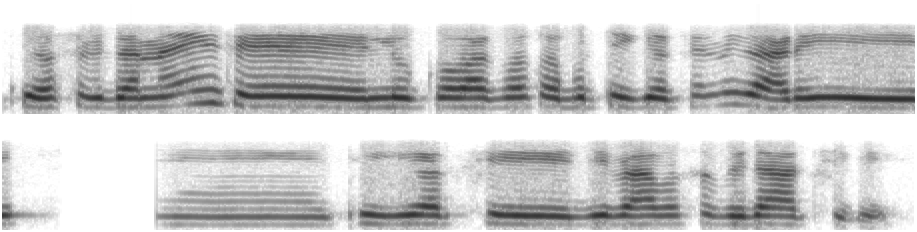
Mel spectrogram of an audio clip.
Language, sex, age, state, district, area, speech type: Odia, female, 60+, Odisha, Angul, rural, conversation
